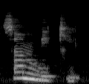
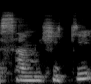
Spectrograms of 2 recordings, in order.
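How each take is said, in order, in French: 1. Le compteur commence par un son b. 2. Le compteur commence par un son h.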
